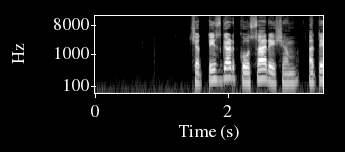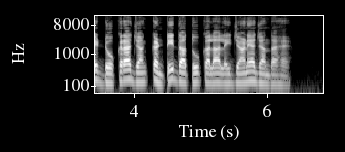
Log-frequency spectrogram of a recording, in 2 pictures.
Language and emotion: Punjabi, neutral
